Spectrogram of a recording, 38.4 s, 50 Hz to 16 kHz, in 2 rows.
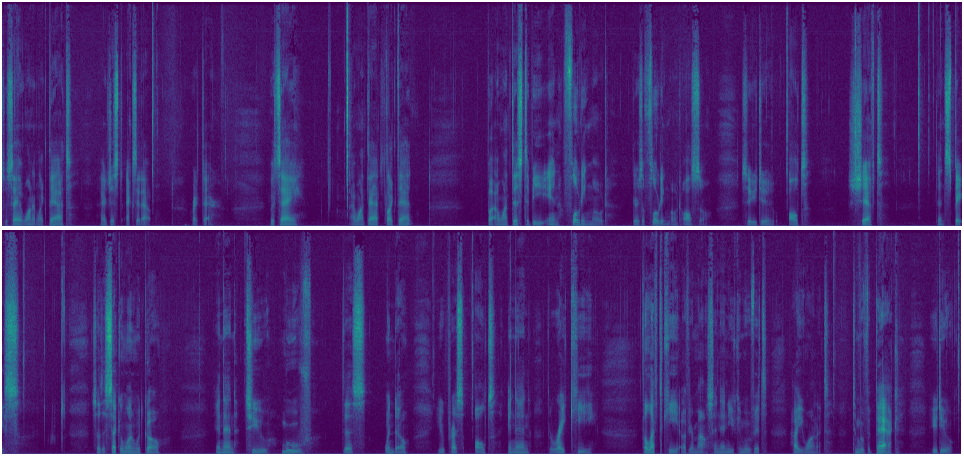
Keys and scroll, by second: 3.0 Escape, 18.3 alt+shift+space.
